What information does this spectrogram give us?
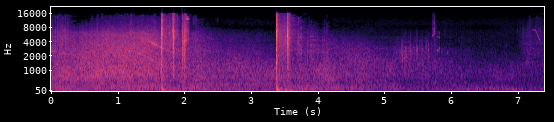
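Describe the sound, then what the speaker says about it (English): Two heavy precision airstrike explosions from a video game shooter, sharp booming blasts about two seconds apart over a dense roar of battlefield noise and distant gunfire that slowly fades. "Be advised, friendly precision airstrike inbound."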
